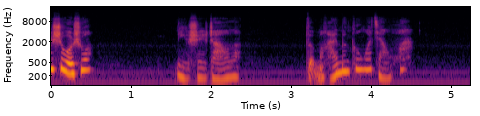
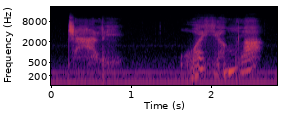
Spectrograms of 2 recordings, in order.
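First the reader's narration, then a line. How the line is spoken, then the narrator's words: Low voice. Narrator (Chinese): 劳拉低声说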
